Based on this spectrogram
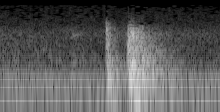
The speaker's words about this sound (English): Kindly close the door quietly behind you.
